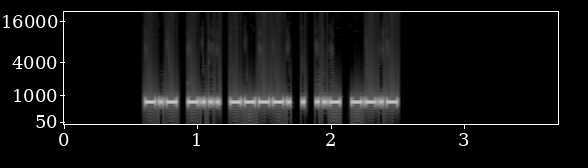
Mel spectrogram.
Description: Morse code, heard as a keyed tone, about 46 wpm, 700 Hz. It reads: KB9EUQ
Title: USA Call Signs - 6 Characters - 45wpm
